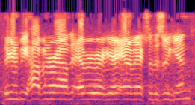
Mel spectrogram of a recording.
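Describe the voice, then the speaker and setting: A man's voice: high-pitched, monotone, rapid-fire. A young man giving an upbeat walking tour of a convention booth, talking into a handheld mic with many fillers. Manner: upbeat and promotional, frequent fillers while walking. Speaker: booth guide for a card game company. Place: busy convention hall indoors. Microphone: handheld mic with windscreen. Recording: dull audio with loud crowd noise.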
